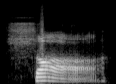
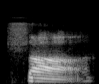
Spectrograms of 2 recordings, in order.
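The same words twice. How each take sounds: First: Sa said with s, not sh; Hebrew pronunciation. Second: Sa repeated with s, not sh; Hebrew pronunciation. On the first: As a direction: model Sa with a clear s. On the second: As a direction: model Sa again with s. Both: Shown as a demonstration. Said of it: "pronounced as".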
